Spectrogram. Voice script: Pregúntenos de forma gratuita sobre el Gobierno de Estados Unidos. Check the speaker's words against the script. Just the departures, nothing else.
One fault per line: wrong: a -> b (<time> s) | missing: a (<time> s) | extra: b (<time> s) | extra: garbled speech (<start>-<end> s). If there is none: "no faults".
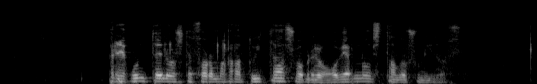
missing: de (3.7 s)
